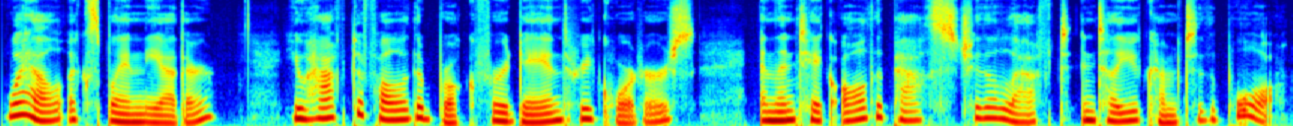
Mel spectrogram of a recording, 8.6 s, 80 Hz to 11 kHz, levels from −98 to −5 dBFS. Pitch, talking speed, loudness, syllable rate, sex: 195 Hz, 215 wpm, -17 LUFS, 5.0 syllables/s, female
